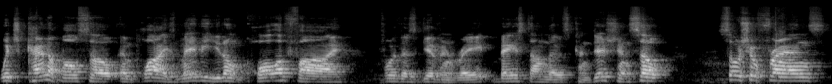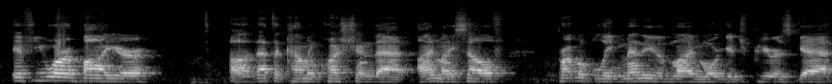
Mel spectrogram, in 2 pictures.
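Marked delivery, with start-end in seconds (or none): none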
